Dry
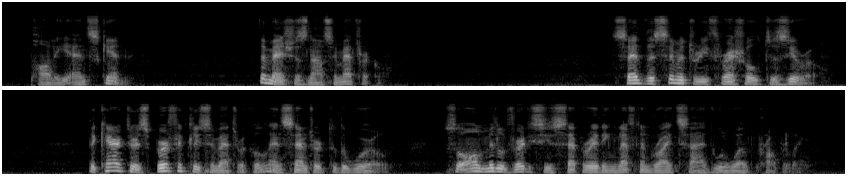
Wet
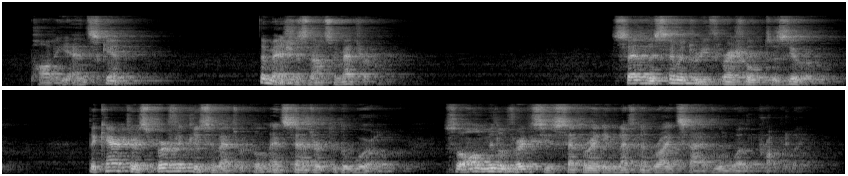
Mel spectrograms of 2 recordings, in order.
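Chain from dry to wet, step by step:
high-pass filter 360 Hz 6 dB per octave
high-shelf EQ 5,700 Hz +6 dB
double-tracking delay 19 ms −5.5 dB
dense smooth reverb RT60 1.2 s, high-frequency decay 0.95×, DRR 3 dB
boost into a limiter +14.5 dB
level −7 dB

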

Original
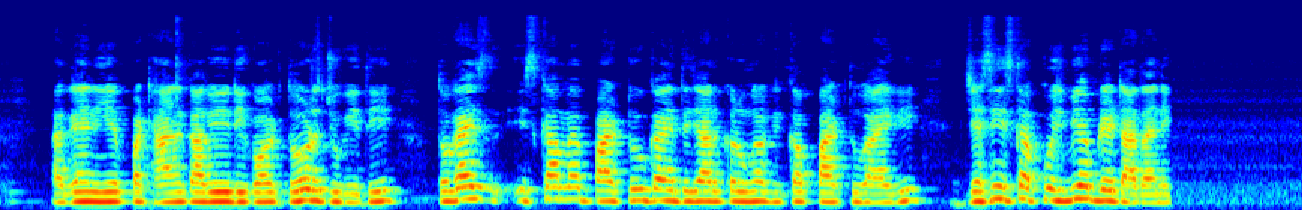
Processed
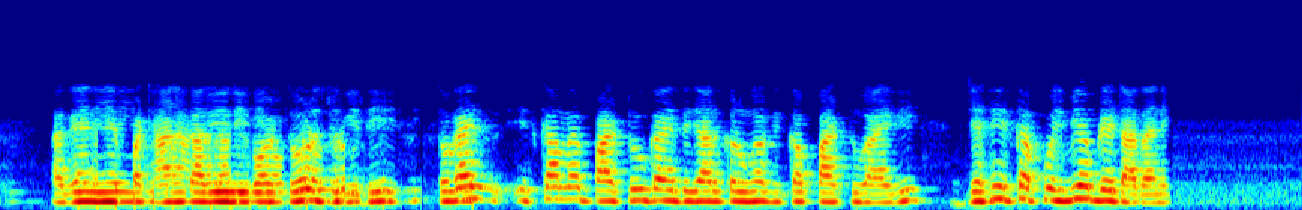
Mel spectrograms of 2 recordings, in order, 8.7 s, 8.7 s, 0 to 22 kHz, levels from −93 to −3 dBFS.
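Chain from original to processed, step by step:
0:00.40–0:03.16: delay that plays each chunk backwards 127 ms, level −7 dB
Bessel low-pass filter 1,100 Hz, order 4
every ending faded ahead of time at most 460 dB per second
level +7 dB

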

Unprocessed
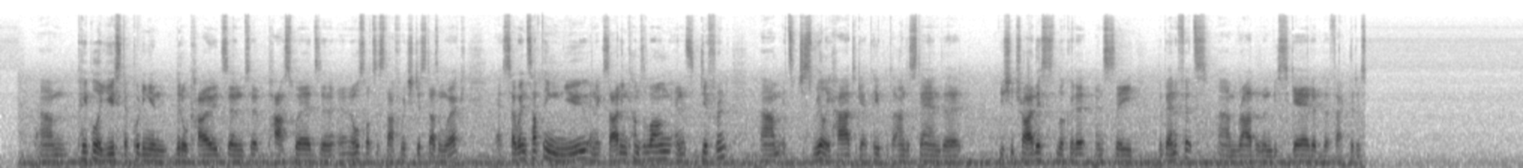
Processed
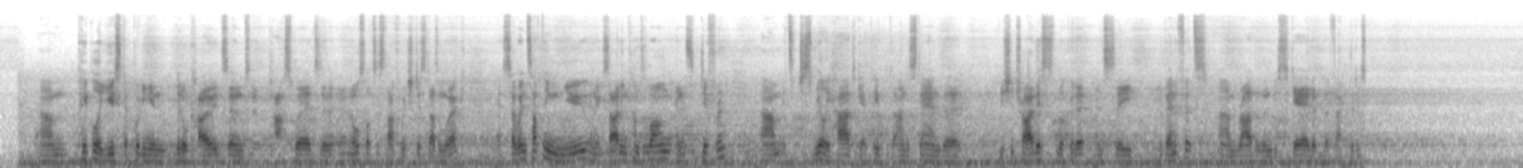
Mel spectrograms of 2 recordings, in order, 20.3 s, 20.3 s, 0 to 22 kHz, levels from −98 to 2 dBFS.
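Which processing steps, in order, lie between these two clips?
0:03.31–0:03.90: parametric band 430 Hz −14 dB 1.9 octaves
feedback delay with all-pass diffusion 451 ms, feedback 69%, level −16 dB
level −3 dB

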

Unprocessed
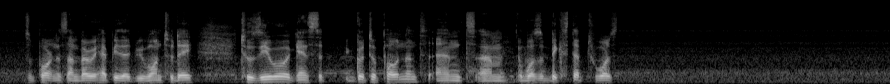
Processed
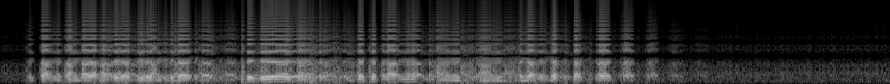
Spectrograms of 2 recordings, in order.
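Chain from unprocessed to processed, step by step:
dynamic equaliser 1,100 Hz, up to −8 dB, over −39 dBFS, Q 0.89
feedback echo with a high-pass in the loop 237 ms, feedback 57%, high-pass 500 Hz, level −3.5 dB
decimation without filtering 31×
low-shelf EQ 64 Hz −7 dB
feedback echo with a swinging delay time 246 ms, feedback 46%, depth 144 cents, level −12 dB

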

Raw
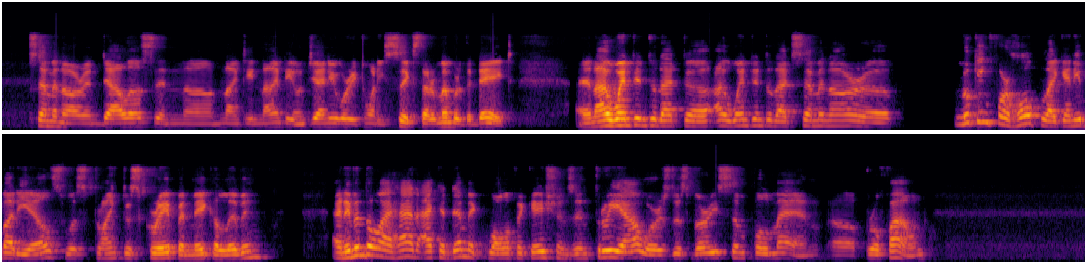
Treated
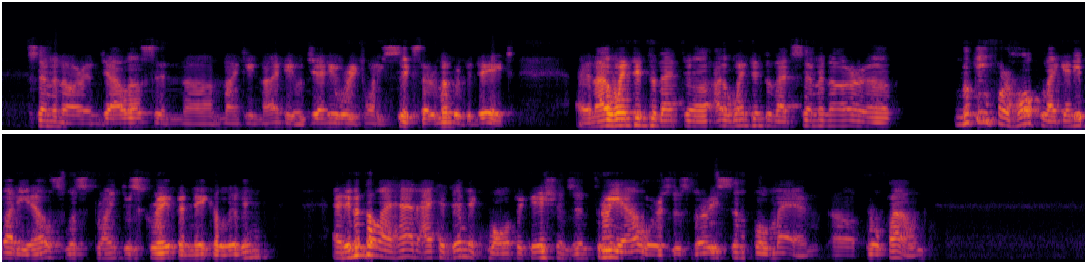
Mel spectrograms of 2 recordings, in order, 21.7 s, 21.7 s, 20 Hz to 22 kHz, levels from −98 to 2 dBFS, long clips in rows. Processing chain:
hearing-aid frequency compression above 2,200 Hz 1.5 to 1
formants moved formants +4 semitones
level −8 dB

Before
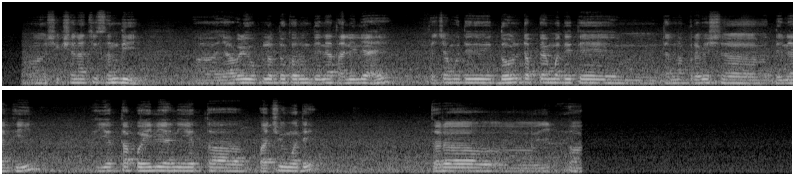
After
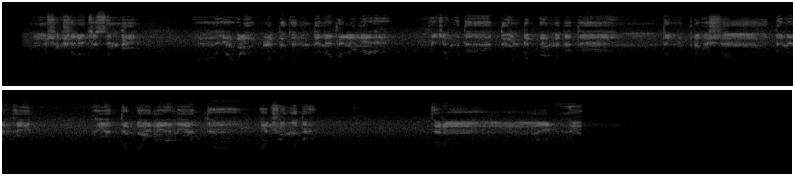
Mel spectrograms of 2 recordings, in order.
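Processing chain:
inverse Chebyshev high-pass filter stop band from 550 Hz, stop band 80 dB
parametric band 9,900 Hz +6 dB 0.23 octaves
brickwall limiter −25 dBFS, peak gain reduction 10.5 dB
on a send: convolution reverb RT60 3.7 s, pre-delay 10 ms, DRR 14 dB
on the sum: level −3 dB

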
